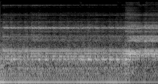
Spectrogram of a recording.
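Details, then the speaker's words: Key duplicating machine with a V-section cutter, moving left to right; cutter lifted to graze the blank. Steady motor hum with a thin high ring, barely cutting, pitch shifting slightly near the end as it starts cutting properly. "So I'm just lifting it up. I can hear it's barely cutting."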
